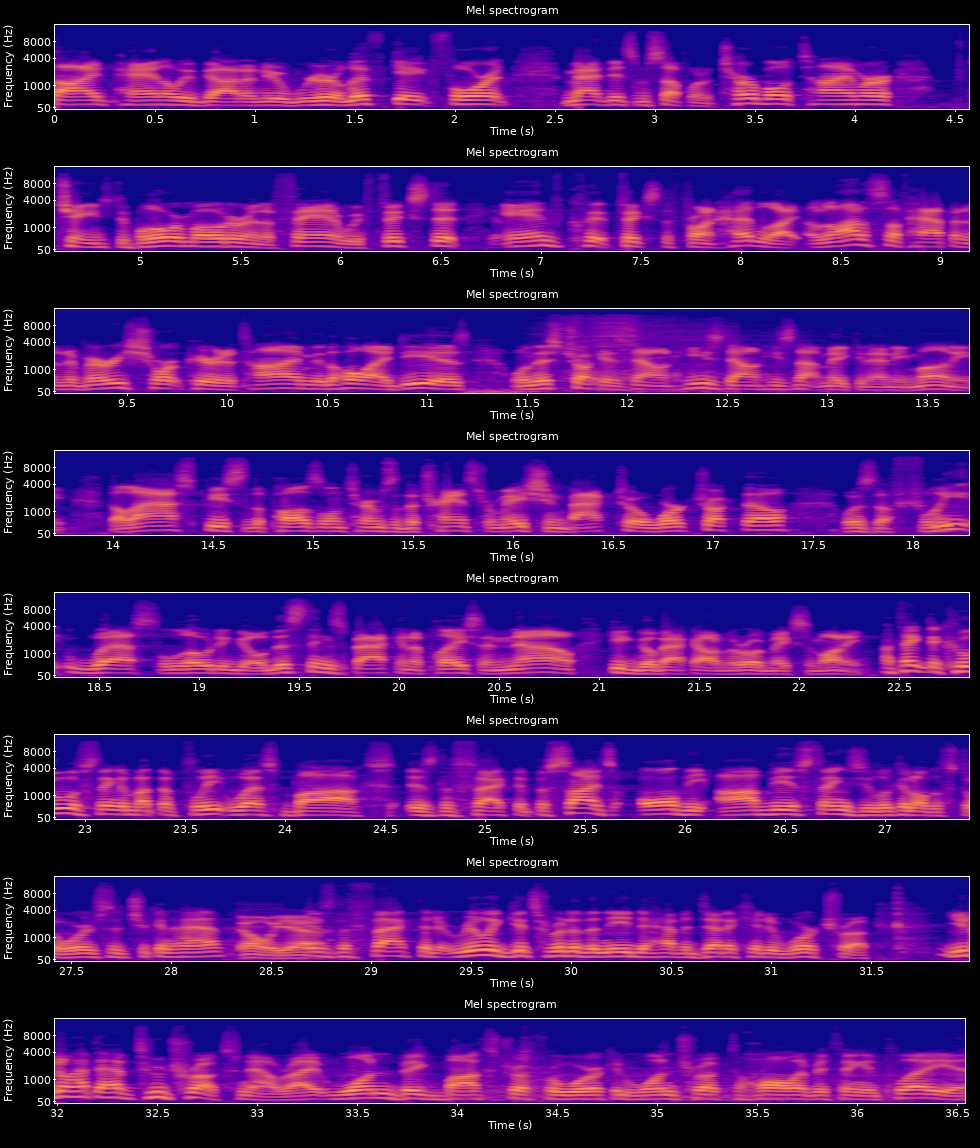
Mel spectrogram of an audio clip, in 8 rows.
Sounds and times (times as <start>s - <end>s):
Speech: 0.0s - 36.5s.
